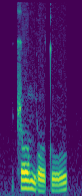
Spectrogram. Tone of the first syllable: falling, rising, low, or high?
high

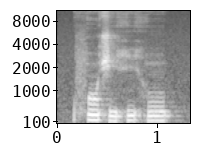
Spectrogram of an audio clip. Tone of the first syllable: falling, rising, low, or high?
high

